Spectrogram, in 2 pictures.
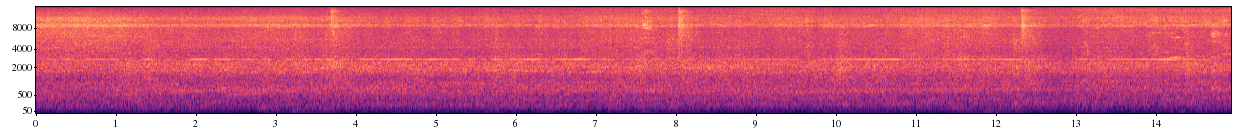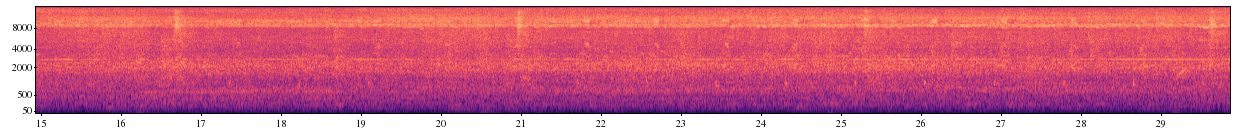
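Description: Water-bottling plant machinery running: a steady loud hiss and hum with a faint constant whine and a few light clicks.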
